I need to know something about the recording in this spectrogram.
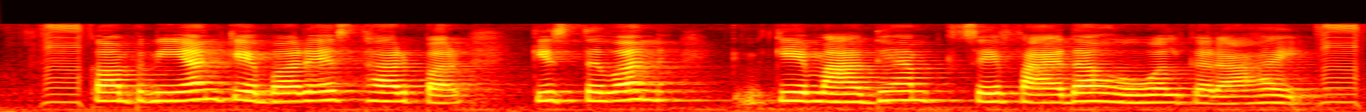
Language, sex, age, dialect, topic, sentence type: Magahi, female, 31-35, Western, banking, statement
